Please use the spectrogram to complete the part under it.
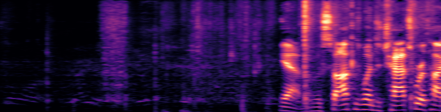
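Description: Plastic wrapping crinkles as it is torn open.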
